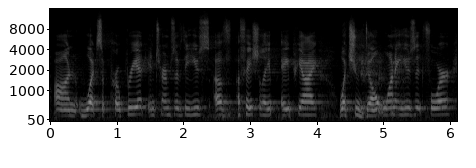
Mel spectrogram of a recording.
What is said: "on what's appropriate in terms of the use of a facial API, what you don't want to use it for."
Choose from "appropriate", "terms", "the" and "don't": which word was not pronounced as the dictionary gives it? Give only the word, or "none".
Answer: none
